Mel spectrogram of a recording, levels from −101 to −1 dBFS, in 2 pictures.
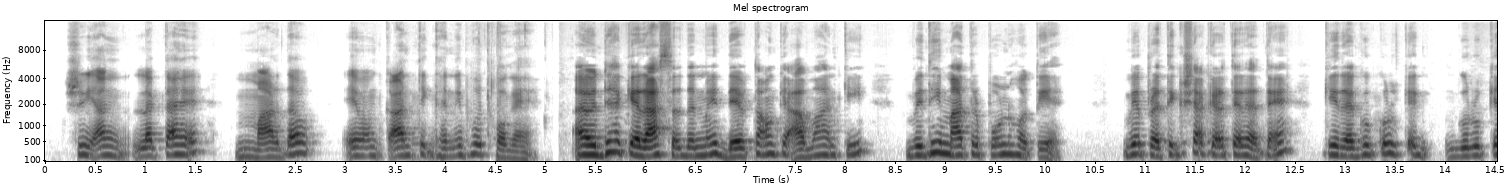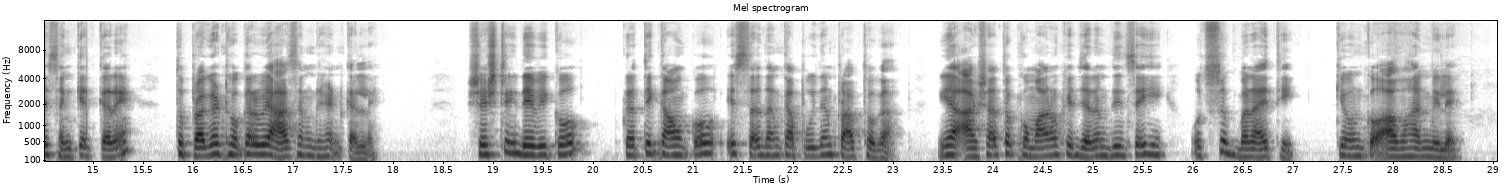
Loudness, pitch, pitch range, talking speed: -24 LUFS, 200 Hz, 180-215 Hz, 145 wpm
